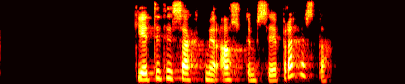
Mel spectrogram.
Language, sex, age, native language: Icelandic, female, 30-39, Icelandic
